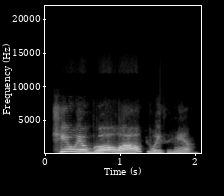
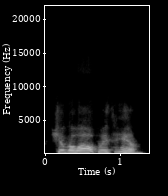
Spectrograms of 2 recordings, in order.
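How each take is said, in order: First: Will is said in full as a separate word. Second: Will is contracted onto she, said faster. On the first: "Aqui seria a mesma coisa" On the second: "Vai ficar she'll go out with him"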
